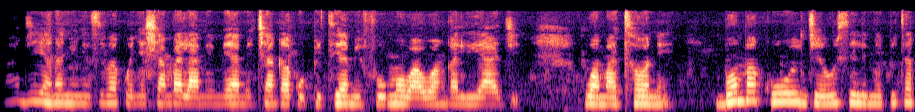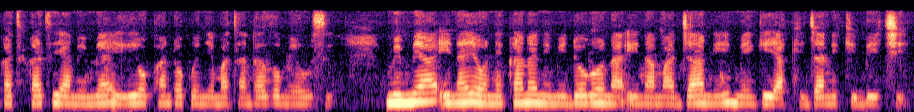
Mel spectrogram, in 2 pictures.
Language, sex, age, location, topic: Swahili, female, 18-24, Nairobi, agriculture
